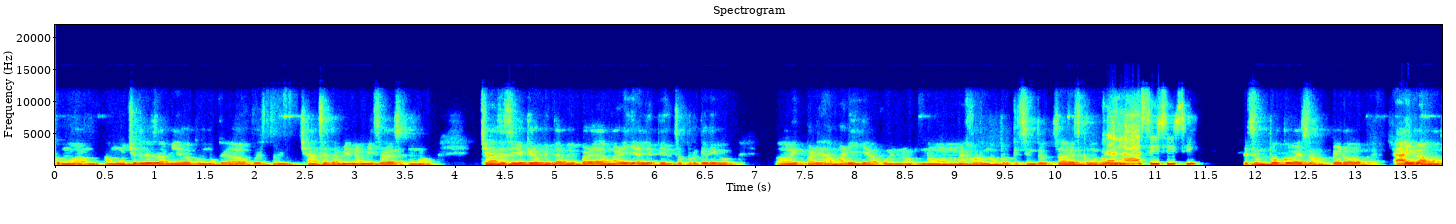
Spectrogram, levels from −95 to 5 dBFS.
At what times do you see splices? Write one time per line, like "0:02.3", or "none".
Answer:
none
